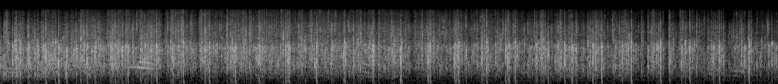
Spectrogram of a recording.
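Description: Audience applauding: a dense, steady patter of many hands clapping, with a few voices mixed in.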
